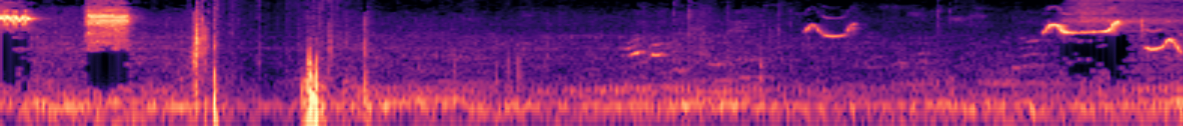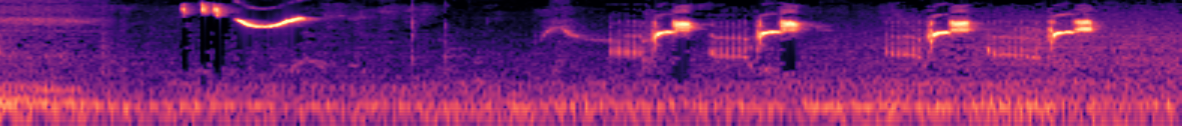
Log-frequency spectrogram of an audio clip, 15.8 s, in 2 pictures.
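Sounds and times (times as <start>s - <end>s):
female Javan pied starling giving harsh squawks and whistled notes: 0.0s - 0.9s, 7.0s - 10.1s, 11.5s - 15.3s.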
